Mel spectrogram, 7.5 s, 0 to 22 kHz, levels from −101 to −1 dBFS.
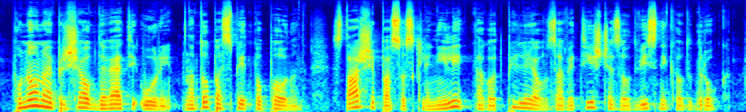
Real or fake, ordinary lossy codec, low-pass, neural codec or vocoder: real; none; none; none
